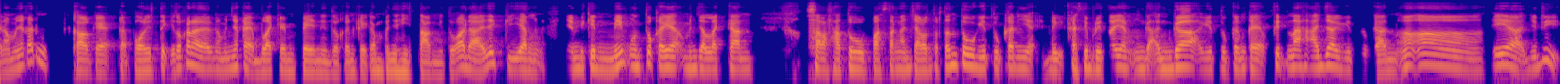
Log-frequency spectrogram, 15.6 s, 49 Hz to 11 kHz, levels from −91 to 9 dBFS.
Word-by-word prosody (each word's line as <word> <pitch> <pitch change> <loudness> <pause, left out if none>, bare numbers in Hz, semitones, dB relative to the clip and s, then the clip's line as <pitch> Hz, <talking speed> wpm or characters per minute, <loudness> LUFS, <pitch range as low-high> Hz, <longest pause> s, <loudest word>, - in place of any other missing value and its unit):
namanya 125 +8 -2
kan 225 - -8 0.3
kalau 120 0 +4
kayak 115 -1 +1
kayak - - -5
politik 120 0 0
itu 145 - -1
kan 190 - +4
ada 155 - +5
yang 130 - -6
namanya 130 +4 -3
kayak - - +3
black 120 -1 +2
campaign 115 -1 0
itu 105 - -5
kan, 110 - -4
kayak 110 -1 -3
kampanye 115 -1 -4
hitam 105 -1 +1
itu 100 - -9
ada 145 -2 +4
aja - - +3
ki 135 - -7
yang 125 -1 +3 0.4
yang 135 - +1
bikin 135 +1 0
meme 165 +4 +3
untuk 155 +5 -2
kayak 145 -1 +5
menjelekkan 130 -1 +1 0.5
salah - - +2
satu 130 +1 -1
pasangan 125 +1 0
calon 125 -1 +1
tertentu 155 +6 0 0.2
gitu 140 -1 -4
kan, 140 +1 +1
yang 135 -1 -3
de 125 0 -3
dikasih 140 - -1
berita 130 +3 0
yang 145 -3 +1
enggak-enggak 135 +4 +4 0.2
gitu 130 +1 -12
kan, 130 - -2
kayak 130 -2 +2
fitnah 150 +1 +3
aja 145 +3 +3
gitu 130 -1 -12
kan. 110 +1 +1
Heeh. 175 +5 +3 0.6
Iya 175 +1 +3 0.2
jadi 145 +12 -4
130 Hz, 205 wpm, -25 LUFS, 120-145 Hz, 0.6 s, ada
